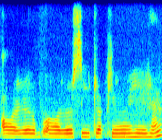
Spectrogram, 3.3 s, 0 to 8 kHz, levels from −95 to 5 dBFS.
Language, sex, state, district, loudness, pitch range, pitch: Hindi, female, Himachal Pradesh, Shimla, -15 LUFS, 195-205 Hz, 200 Hz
